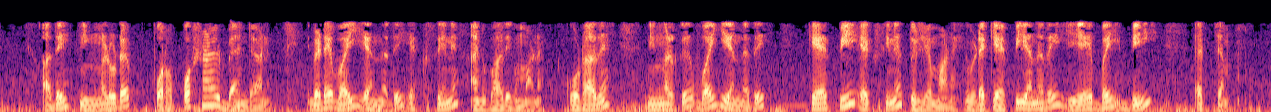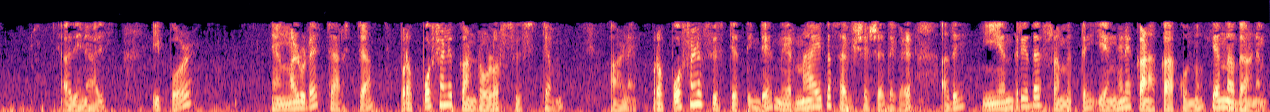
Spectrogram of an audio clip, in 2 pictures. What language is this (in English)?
Malayalam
